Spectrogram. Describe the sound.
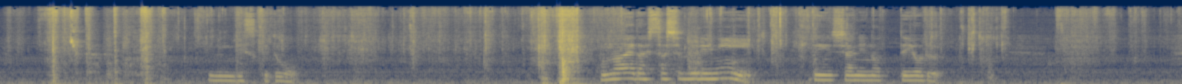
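A knife chops napa cabbage in short, irregular taps that crunch against a cutting board, continuing beneath a woman's steady speech, with a few sharper, louder strikes mixed in.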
